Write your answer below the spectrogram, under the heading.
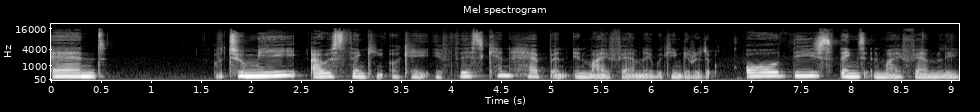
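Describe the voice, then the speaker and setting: Speaking at a fairly slow pace with a Danish accent, a woman's voice shows big swings in loudness. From Denmark. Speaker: wellness author and podcaster. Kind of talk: personal testimony monologue.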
